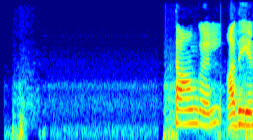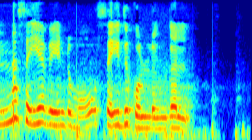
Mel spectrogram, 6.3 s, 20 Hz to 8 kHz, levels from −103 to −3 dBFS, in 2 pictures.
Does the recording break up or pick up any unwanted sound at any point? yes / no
no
